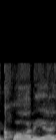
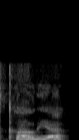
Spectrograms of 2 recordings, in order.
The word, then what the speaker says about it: Claudia: I'm pronouncing it in the way that you would if you were Spanish speaking we would say Claudia here but it's Claudia Claudia Shin bam said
